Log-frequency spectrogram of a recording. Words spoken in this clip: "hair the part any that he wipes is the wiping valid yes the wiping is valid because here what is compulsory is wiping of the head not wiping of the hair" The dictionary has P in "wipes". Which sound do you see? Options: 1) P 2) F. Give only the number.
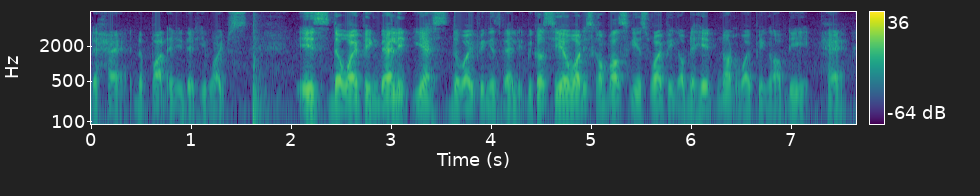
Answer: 1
